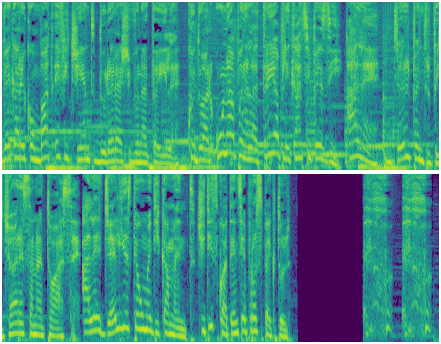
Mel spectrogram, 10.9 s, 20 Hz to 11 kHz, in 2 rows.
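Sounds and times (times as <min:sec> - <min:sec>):
speech: 0:00.0 - 0:09.2, 0:10.0 - 0:10.9
loud wet phlegmy coughs: 0:10.0 - 0:10.9.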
